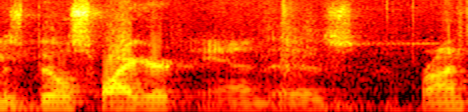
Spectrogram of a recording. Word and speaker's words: Swigert: be answered by either matt steckler or william swigert did i pronounce it correctly yes okay thank you matt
